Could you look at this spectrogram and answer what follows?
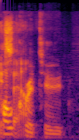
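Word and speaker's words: pulchritude: Maybe someone with more p How do we pronounce it again? With a K. Pulkritude.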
